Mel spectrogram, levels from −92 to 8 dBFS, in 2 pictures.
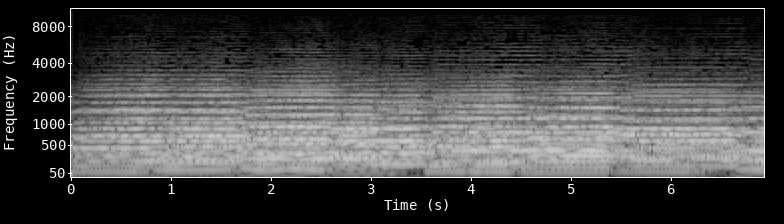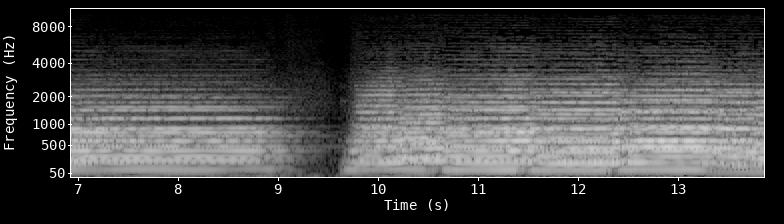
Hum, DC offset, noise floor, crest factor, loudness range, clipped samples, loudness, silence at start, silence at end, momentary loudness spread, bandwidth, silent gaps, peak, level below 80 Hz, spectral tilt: none; under 0.1%; -47 dBFS; 14 dB; 6 LU; under 0.1%; -15 LUFS; 0 s; 0 s; 7 LU; 6.2 kHz; none; 0 dBFS; -42 dBFS; -9 dB/octave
